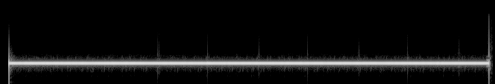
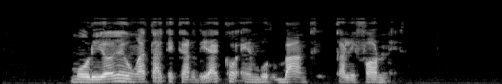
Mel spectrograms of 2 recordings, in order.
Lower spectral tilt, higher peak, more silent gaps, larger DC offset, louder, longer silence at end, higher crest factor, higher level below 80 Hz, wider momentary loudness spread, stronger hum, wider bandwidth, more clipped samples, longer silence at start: second, -3.5 dB/octave vs -5 dB/octave; second, -6 dBFS vs 0 dBFS; neither; neither; first, -10 LUFS vs -17 LUFS; second, 0.05 s vs 1.1 s; second, 4 dB vs 18 dB; second, -66 dBFS vs -54 dBFS; second, 0 LU vs 10 LU; neither; second, 2 kHz vs 9.4 kHz; neither; second, 0.1 s vs 0.7 s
